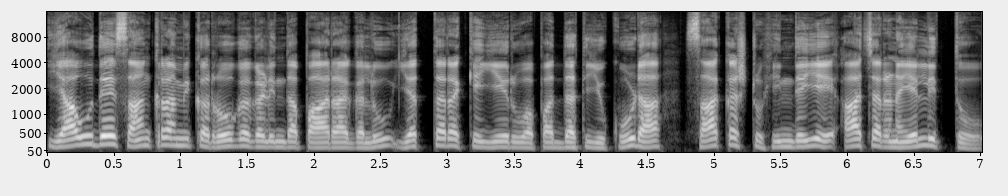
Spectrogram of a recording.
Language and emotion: Kannada, neutral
